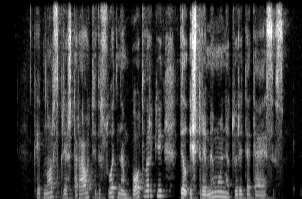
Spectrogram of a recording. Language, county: Lithuanian, Vilnius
